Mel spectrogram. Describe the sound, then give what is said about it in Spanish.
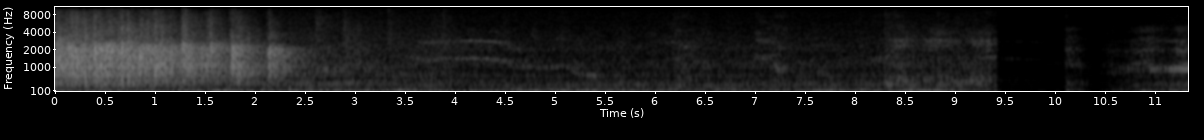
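Audience applause at a trova performance: loud, dense clapping for the first couple of seconds, then dying away into scattered quieter sounds, with a brief silence near the end before low noise resumes. “Aplausos. Pues muchas gracias, público inteligente y conocedor.”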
